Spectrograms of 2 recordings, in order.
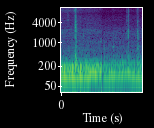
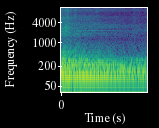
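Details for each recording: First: Infiniti Q45 backing slowly in reverse after an axle clunk and click repair: a quiet low engine hum with only a few faint ticks and no clunks. The driveline is now silent and healthy. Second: Infiniti Q45 on test drive after axle repair for clunking and clicking axles: engine runs steadily, then dull thud and sharp clicks when shifted into drive; clunk source unconfirmed, seemed fine after further shifts.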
